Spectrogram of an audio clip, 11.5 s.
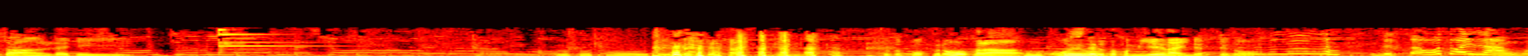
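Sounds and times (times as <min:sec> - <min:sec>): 
speech: 0:00.0 - 0:01.6, 0:04.2 - 0:11.4
gong struck to start a game round: 0:01.6 - 0:02.6
laughter: 0:04.2 - 0:06.8.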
